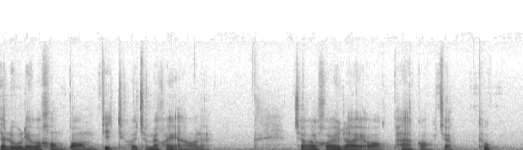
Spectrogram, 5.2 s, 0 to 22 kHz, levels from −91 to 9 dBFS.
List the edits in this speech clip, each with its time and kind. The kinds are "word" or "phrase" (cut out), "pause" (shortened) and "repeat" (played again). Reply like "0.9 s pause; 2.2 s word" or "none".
none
